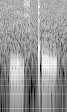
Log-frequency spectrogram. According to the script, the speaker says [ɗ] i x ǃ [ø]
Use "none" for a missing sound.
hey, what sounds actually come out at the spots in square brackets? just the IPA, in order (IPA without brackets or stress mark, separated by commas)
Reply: n, ø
